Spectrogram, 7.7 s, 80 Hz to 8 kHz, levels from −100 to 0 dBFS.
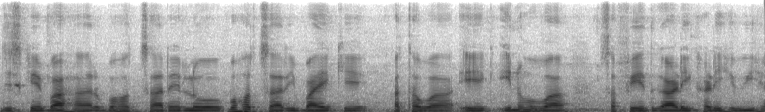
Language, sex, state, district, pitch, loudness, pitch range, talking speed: Hindi, male, Bihar, Kishanganj, 120 Hz, -18 LUFS, 115-120 Hz, 125 wpm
